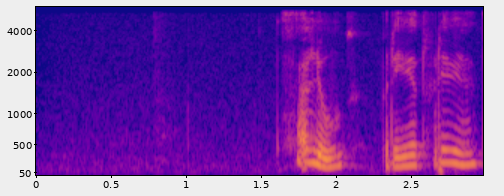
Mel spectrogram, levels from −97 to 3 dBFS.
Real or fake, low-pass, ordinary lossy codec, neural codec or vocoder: fake; 5.4 kHz; none; vocoder, 22.05 kHz, 80 mel bands, Vocos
